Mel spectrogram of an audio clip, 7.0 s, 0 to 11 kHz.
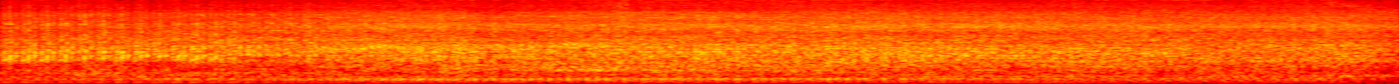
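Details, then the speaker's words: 2001 Buick LeSabre with misfire, loss of power under load and general misfire code, idling on a lift, recorded underneath: loose, hissy metallic rattle, fast and continuous; broken catalytic converter internals rattling, not a heat shield. "you can hear it pretty clear and that's not an exhaust Shield or anything that's the cat itself rattling right"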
